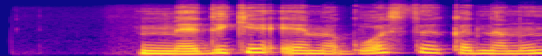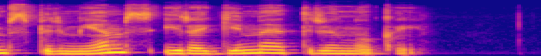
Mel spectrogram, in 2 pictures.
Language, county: Lithuanian, Vilnius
